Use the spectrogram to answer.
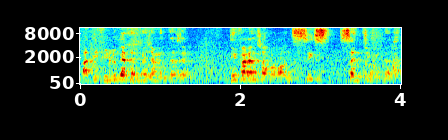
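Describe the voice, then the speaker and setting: A man testifying as an expert witness under cross examination, explaining technical points in a formal, measured way. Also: a little high. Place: courtroom. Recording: echoey, noisy courtroom recording.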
